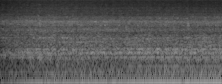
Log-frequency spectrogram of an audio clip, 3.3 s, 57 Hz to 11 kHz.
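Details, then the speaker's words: 1955 Chevrolet Bel Air 265 V8 with Powerglide, just started and warming: smooth, even, quiet low rumble at steady idle with no knocks or ticks; barely audible, healthy idle. "barely hear it run. Anyway, there you go."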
